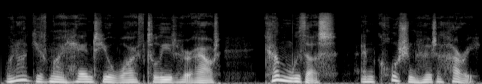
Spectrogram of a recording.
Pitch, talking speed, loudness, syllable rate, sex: 115 Hz, 235 wpm, -17 LUFS, 5.4 syllables/s, male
